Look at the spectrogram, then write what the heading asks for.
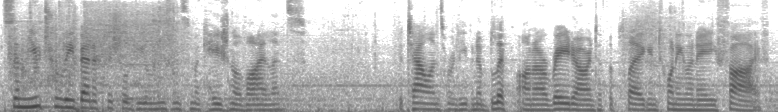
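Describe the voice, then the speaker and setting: A woman's voice: sits low, fast, background noise, lightly acted. A woman playing a ruthless, imperious alien crime queen in a video game, speaking in a haughty, sardonic, commanding way.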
